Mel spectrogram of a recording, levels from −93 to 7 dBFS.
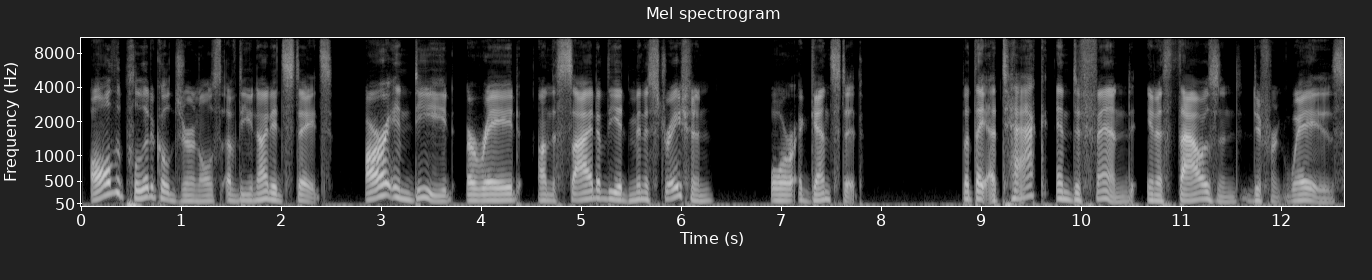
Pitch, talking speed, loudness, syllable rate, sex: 130 Hz, 140 wpm, -23 LUFS, 4.9 syllables/s, male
